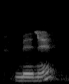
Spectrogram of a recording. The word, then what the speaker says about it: minute: about old French okay minute has a stress on the first syllable and it's a short vowel I sound and so it's kind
